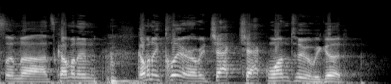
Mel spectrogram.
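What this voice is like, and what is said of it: Put-on radio announcer voice. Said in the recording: “This is my radio voice”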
